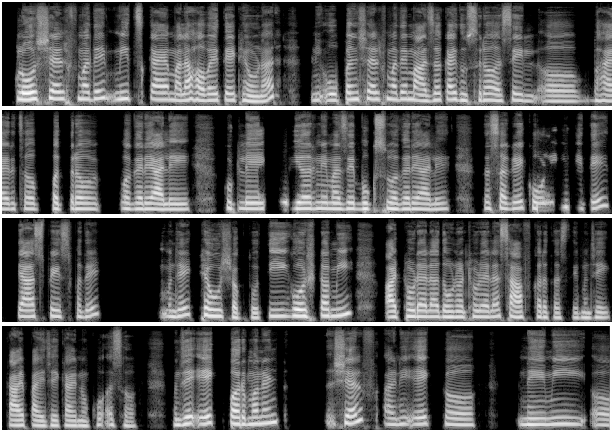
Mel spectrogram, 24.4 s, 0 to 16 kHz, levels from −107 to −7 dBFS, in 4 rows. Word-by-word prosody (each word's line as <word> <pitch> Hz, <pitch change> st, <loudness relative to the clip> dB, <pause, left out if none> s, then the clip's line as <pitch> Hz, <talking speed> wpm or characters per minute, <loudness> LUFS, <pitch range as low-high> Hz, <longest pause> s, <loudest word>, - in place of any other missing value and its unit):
Close 235 Hz, +1 st, +10 dB
शेल्फमध्ये 255 Hz, 0 st, +1 dB
मीच 255 Hz, -2 st, -1 dB
काय 235 Hz, -1 st, +2 dB
मला 220 Hz, 0 st, +2 dB
हवंय 215 Hz, -2 st, +3 dB
ते 220 Hz, -1 st, +2 dB
ठेवणार 185 Hz, -3 st, 0 dB, 0.4 s
आणि 220 Hz, -, -4 dB
ओपन 235 Hz, +3 st, +2 dB
शेल्फ 245 Hz, 0 st, -1 dB
मध्ये 245 Hz, 0 st, +1 dB
माझं 225 Hz, -2 st, +1 dB
काही 235 Hz, 0 st, +3 dB
दुसरं 220 Hz, 0 st, 0 dB
असेल 200 Hz, -1 st, -3 dB
अ, -, -, -17 dB, 0.5 s
बाहेरचं 195 Hz, -1 st, -2 dB, 0.2 s
पत्र 200 Hz, 0 st, 0 dB, 0.4 s
वगैरे 195 Hz, 0 st, +1 dB
आले, 180 Hz, -1 st, +1 dB, 0.4 s
कुठले 205 Hz, -2 st, +1 dB
कुरिअरने 205 Hz, -, +1 dB
माझे 200 Hz, 0 st, +2 dB
बुक्स 200 Hz, +1 st, -1 dB
वगैरे 195 Hz, -1 st, +2 dB
आले 185 Hz, 0 st, -2 dB, 0.4 s
तर -, -, -2 dB
सगळे 210 Hz, 0 st, 0 dB
कोणीही 210 Hz, +3 st, -2 dB
तिथे 215 Hz, +7 st, -3 dB, 0.2 s
त्या 210 Hz, -1 st, +3 dB
स्पेसमध्ये, 210 Hz, +1 st, -3 dB, 0.7 s
म्हणजे 220 Hz, +2 st, +1 dB
ठेवू 225 Hz, -3 st, +6 dB
शकतो. 165 Hz, -3 st, -4 dB
ती 220 Hz, +5 st, -1 dB
गोष्ट 220 Hz, 0 st, +6 dB
मी 240 Hz, +6 st, +3 dB, 0.4 s
आठवड्याला, 205 Hz, +1 st, +2 dB
2 195 Hz, -1 st, +1 dB
आठवड्याला 200 Hz, +2 st, -1 dB
साफ 185 Hz, -4 st, -1 dB
करत 185 Hz, -3 st, -5 dB
असते 165 Hz, 0 st, -9 dB
म्हणजे 170 Hz, +1 st, -5 dB
काय 175 Hz, 0 st, +2 dB
पाहिजे 170 Hz, 0 st, -3 dB
काय 170 Hz, -1 st, -1 dB
नको 165 Hz, +4 st, -6 dB
असं 190 Hz, -3 st, -7 dB, 0.4 s
म्हणजे 205 Hz, +4 st, +4 dB, 0.2 s
एक 255 Hz, -, +1 dB, 0.2 s
परमनेंट 230 Hz, +3 st, +4 dB, 0.6 s
शेल्फ 260 Hz, +8 st, +1 dB
आणि 215 Hz, +1 st, -3 dB, 0.2 s
एक 230 Hz, 0 st, -4 dB
अ, 200 Hz, -2 st, 0 dB, 0.5 s
नेहमी 215 Hz, +2 st, +1 dB
अ, -, -, -13 dB
205 Hz, 150 wpm, -21 LUFS, 195-225 Hz, 0.7 s, Close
